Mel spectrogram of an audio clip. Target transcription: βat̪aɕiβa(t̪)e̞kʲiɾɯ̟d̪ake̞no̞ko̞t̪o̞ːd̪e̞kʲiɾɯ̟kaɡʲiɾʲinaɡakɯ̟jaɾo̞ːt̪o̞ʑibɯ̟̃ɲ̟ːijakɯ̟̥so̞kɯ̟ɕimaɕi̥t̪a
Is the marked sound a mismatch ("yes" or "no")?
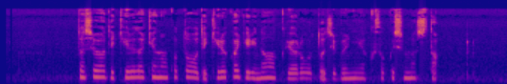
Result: yes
